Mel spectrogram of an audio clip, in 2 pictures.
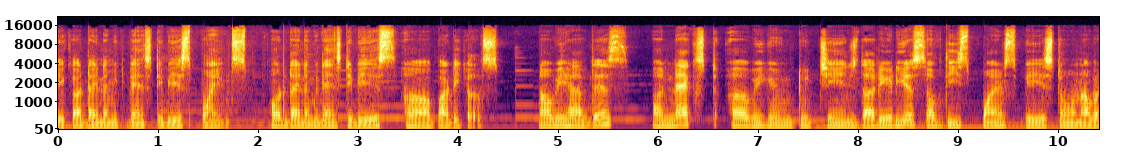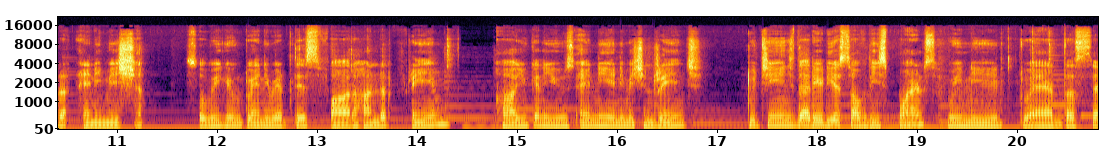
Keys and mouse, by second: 2.0 shift+Left, 4.6 space, 5.7-12.0 drag, 5.7 space, 13.3 KP_0.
